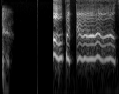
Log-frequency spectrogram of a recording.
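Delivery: high, slow, loud shriek; excited scream. Real, not acted. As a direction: squeal with delight into the mic. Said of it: "Jesus, right in my ear".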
